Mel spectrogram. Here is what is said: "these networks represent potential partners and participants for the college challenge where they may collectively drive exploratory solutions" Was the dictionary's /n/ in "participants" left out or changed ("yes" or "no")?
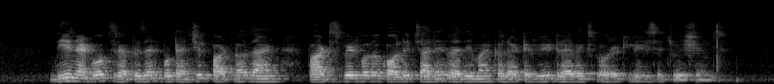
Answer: yes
